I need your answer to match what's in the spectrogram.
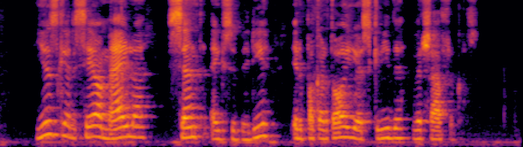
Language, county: Lithuanian, Kaunas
